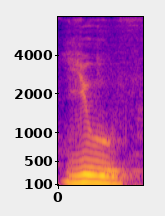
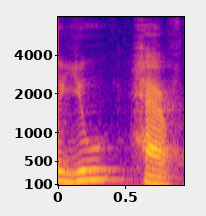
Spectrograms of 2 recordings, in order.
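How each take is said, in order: First: It is said as one short contracted word. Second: It is said as two separate full words. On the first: "अगर contraction रहा तो" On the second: "separate अगर रहा तो"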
